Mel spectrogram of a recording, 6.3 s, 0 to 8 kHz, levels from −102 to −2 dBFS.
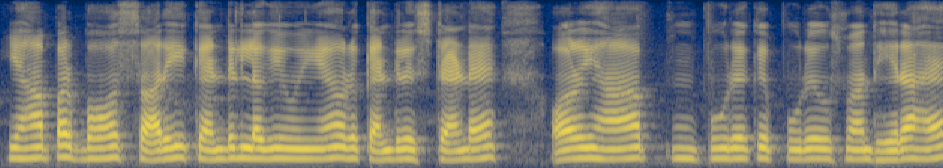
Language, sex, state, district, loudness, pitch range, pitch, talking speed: Hindi, female, Odisha, Malkangiri, -16 LUFS, 170-185 Hz, 180 Hz, 190 wpm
